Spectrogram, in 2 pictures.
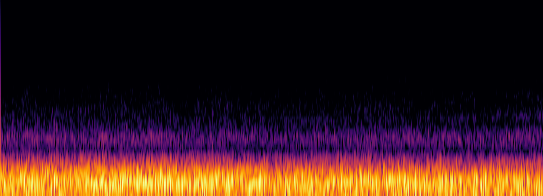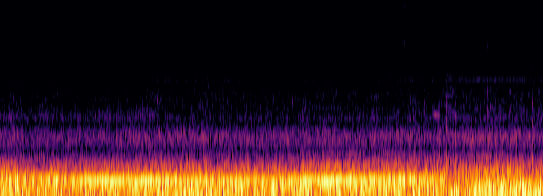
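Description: Wind rushes loudly over an aircraft wing.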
